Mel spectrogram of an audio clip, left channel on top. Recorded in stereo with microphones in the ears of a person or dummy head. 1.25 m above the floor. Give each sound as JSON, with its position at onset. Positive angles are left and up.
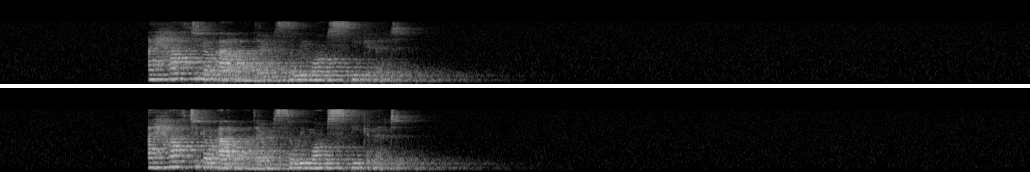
{"t": 1.5, "sound": "a woman speaking", "side_deg": -80, "distance_m": 2.0}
